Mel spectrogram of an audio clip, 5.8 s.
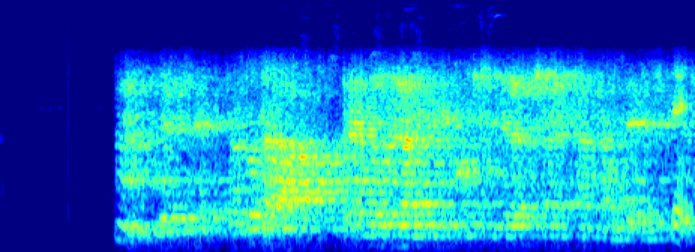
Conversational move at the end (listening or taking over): taking over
